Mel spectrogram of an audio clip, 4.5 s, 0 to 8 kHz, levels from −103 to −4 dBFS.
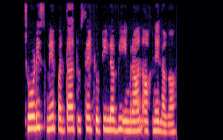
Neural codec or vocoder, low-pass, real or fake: none; 7.2 kHz; real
